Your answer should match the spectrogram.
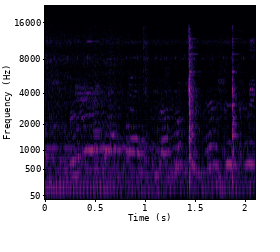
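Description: Two strikes of a meat cleaver chopping through goat meat onto a wooden stump chopping block, about a second and a half in, the first louder than the second.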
